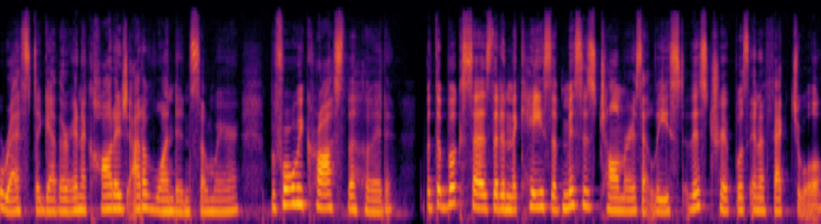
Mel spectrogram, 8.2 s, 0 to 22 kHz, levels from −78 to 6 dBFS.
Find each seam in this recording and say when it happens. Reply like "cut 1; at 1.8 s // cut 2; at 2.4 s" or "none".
cut 1; at 4.1 s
